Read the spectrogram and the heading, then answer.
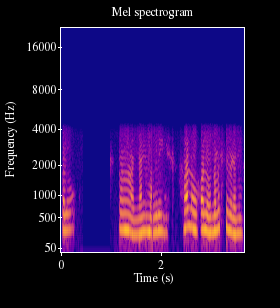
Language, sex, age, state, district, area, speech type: Kannada, female, 30-45, Karnataka, Uttara Kannada, rural, conversation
